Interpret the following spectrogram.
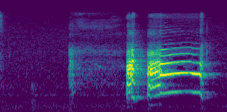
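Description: A woman's high-pitched squeal, held and dipping slightly in pitch, about a second and a quarter in, after a short breath.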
